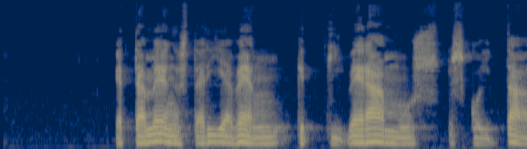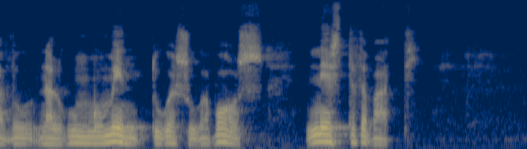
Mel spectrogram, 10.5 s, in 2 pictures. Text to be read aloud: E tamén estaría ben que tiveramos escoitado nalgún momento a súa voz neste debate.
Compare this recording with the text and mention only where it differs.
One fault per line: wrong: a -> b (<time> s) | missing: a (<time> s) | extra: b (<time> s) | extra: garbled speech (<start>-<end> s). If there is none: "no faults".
no faults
